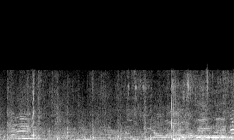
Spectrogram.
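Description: Players and spectators shouting and calling out on a softball field during a live play, the voices getting louder and busier near the end.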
